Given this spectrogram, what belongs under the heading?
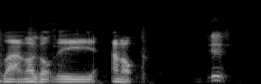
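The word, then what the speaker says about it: anCnoc: and I got the anoc you did which is spelled differently to how it's um said as well ank KN yes not ancock which I used to get really badly wrong another tangent shopped yes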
